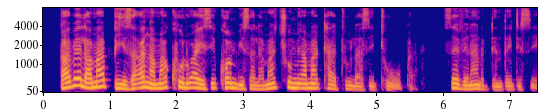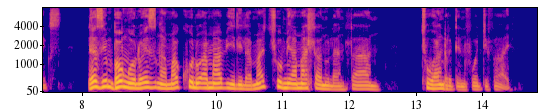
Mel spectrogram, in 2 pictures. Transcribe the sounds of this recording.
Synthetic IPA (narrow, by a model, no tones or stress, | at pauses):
βaβɛlamab̥ʱizaːŋamakʰuluajisikʰombʱisalamat͡ʃʼumiamatʰatʰulasitʰṵːpʰa | sɛvɛnhandrɛdɛnt̪etʰisiks | lezimbʱɔŋɔlɔeziŋamakʰuluamaβililamat͡ʃʼumiamaɬanulant͡ɬʼaːnu | tʰuhandrɛdɛndfɔtifa̰jv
